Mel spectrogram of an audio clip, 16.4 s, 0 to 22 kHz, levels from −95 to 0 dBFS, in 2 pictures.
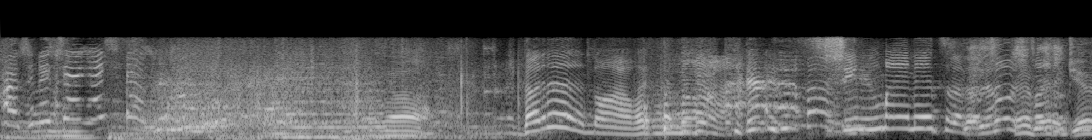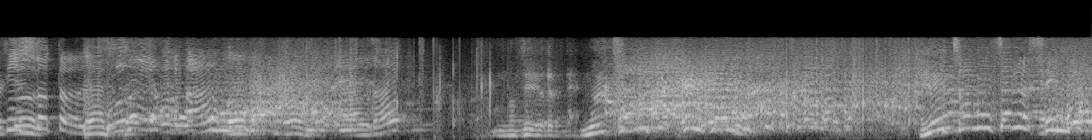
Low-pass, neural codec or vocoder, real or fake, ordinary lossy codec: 7.2 kHz; codec, 16 kHz, 1 kbps, X-Codec, HuBERT features, trained on balanced general audio; fake; none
